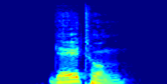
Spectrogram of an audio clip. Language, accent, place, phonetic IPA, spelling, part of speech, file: German, Germany, Berlin, [ˈɡɛltʊŋ], Geltung, noun, De-Geltung.ogg
- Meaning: 1. import, effect, recognition 2. payment, recompense, fee, tax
